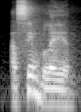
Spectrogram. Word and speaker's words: Assembleia: por exemplo a própria Assembleia a a escrita correta é assim ó assemblei a Observe que a sílaba mais forte é a penúltima Assembleia a e esse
